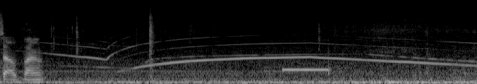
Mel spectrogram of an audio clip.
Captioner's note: sirens wailing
